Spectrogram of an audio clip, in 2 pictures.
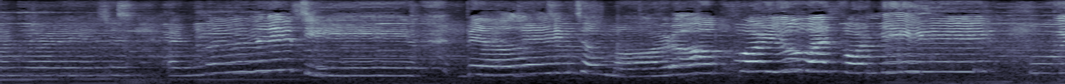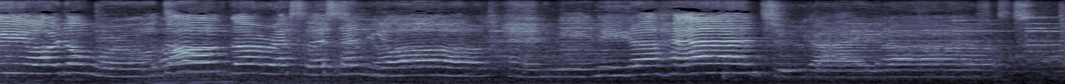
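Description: Young girls singing a melody over a music backing track.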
